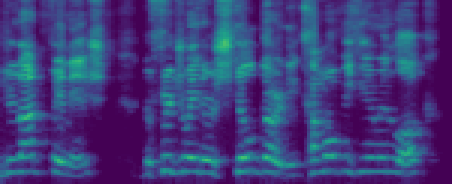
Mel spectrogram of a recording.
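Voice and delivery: high, insistent ordering; retold scolding. Boss shows housekeeper the dirty refrigerator, exasperated scolding. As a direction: order him over to see the mess.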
